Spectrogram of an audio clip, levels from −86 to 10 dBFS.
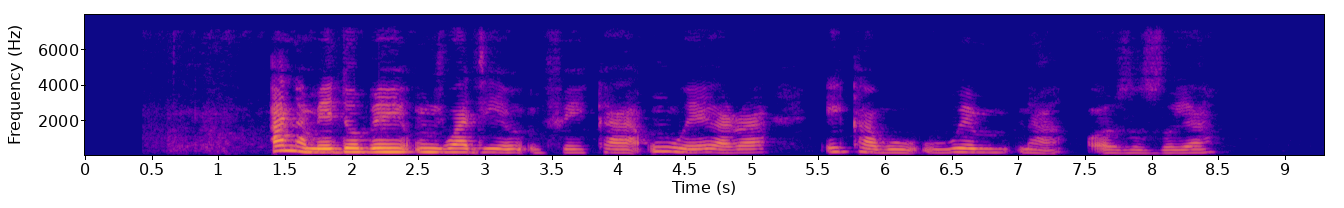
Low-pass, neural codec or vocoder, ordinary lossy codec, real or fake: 7.2 kHz; none; AAC, 48 kbps; real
